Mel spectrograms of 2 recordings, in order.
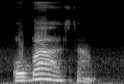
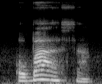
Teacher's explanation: Second character ba with same vowel sound a is pronounced as long vowel sound, like ba. If you read as they are in hiragana spelling, it could be ba-a, but we pronounce it as ba.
